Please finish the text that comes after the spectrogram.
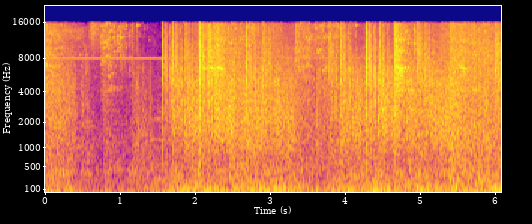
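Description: Enemy rocket launcher blasts in the shooter game F.E.A.R., a dense run of loud booming explosions and crackling gunfire that rolls on continuously with brief dips, close and heavy.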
